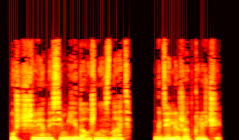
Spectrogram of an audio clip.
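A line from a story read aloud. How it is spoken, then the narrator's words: Plain. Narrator (Russian): сказала Анна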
